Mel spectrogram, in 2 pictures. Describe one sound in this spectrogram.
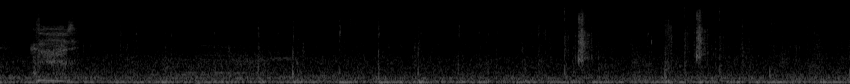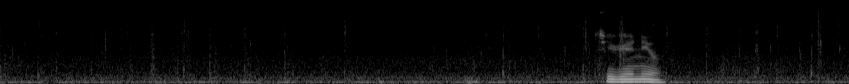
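Footsteps scuff softly on a hard floor.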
